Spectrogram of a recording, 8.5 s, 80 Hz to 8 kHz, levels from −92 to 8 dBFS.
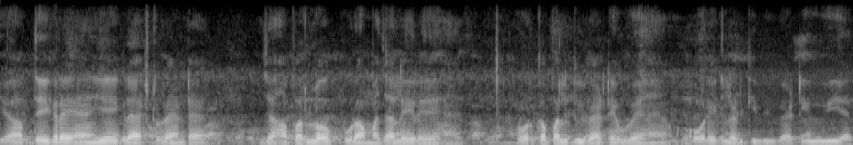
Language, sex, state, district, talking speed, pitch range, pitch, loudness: Hindi, male, Haryana, Rohtak, 210 wpm, 120-125 Hz, 125 Hz, -18 LUFS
